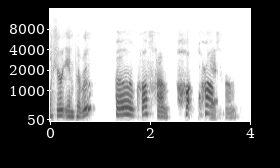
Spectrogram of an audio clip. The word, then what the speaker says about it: croissant: Croissant. Yeah, people say croissant. Yeah, because they think that is correct. That is the perfect pronunciation. But in French, how do we say this?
